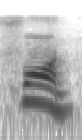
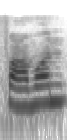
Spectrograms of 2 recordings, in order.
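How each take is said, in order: First: It is said with a single open aw vowel. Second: It is said as two syllables, faa-wan. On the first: The speaker calls it right. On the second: The speaker calls it wrong.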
